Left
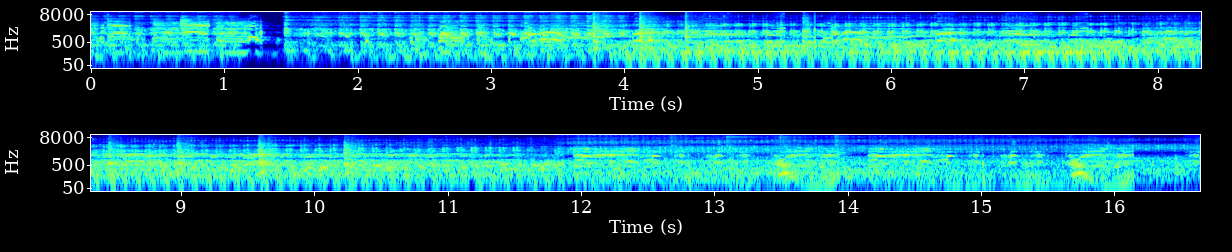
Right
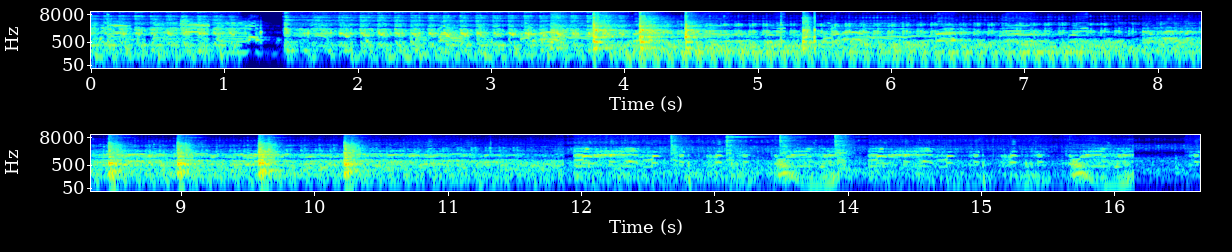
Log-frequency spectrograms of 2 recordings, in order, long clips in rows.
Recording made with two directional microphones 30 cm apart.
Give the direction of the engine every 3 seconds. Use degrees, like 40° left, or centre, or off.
30° right, centre, 20° left, 40° left, 50° left, 60° left.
